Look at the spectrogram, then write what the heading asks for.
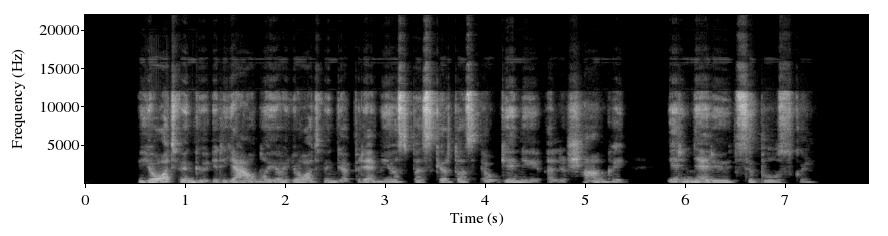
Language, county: Lithuanian, Kaunas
